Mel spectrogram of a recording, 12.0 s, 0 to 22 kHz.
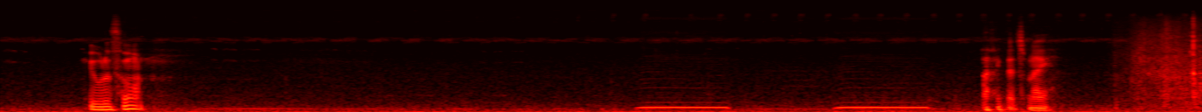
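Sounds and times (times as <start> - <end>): crickets chirping: 0.0 - 12.0
phone vibrating buzz: 6.4 - 7.4, 8.3 - 9.4.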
